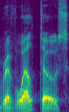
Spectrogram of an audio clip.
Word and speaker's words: Revuelto: 2 Lamborghini Revueltos showed up. I learned how to pronounce that word maybe a month ago.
